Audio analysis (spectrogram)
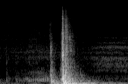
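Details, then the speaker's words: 2005 VW Passat GLX wagon 2.8L B5, rear driver-side door, functional test after repairing the latch cable, handle and latch. One firm, solid thunk with a short lead-in click and no rattle; the latch catches cleanly. "Door shut, locked good, pulled open, back in"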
